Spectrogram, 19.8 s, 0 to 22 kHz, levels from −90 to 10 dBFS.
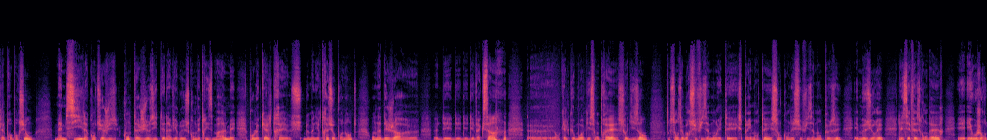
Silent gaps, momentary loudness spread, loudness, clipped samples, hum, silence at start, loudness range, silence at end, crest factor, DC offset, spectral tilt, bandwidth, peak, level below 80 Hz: none; 11 LU; -27 LUFS; under 0.1%; none; 0 s; 3 LU; 0 s; 20 dB; under 0.1%; -4 dB/octave; 16 kHz; -6 dBFS; -48 dBFS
